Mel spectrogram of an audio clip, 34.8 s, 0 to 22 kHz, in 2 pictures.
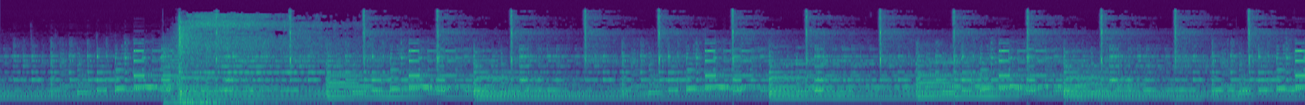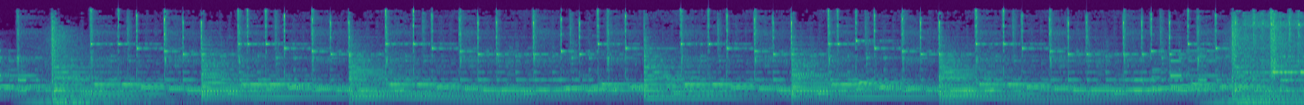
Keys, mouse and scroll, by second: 2.0-3.8 typing, 5.1 3, 6.2-8.7 typing, 7.8 click, 10.4 click, 12.3 [, 12.7 space, 15.0 space, 15.9 click, 17.1 space, 20.0 space, 20.8-22.3 drag, 22.3 space, 24.3 click, 24.9 space, 28.8 click, 30.0 s, 31.6 -, 33.2 click, 33.4 u.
